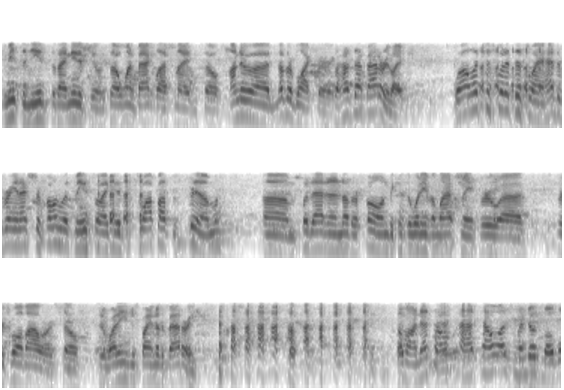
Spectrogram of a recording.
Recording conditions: poor sound quality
